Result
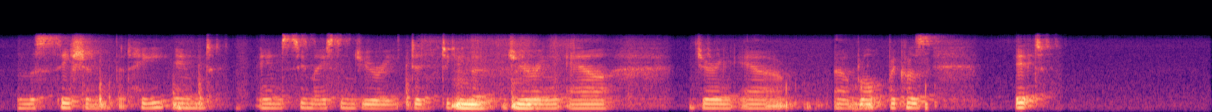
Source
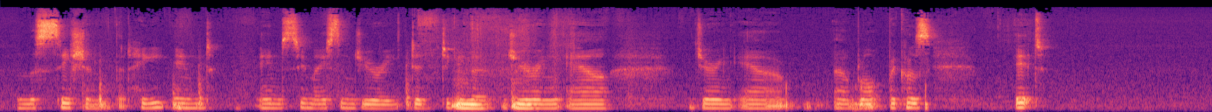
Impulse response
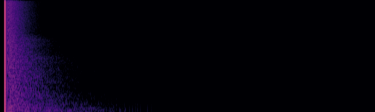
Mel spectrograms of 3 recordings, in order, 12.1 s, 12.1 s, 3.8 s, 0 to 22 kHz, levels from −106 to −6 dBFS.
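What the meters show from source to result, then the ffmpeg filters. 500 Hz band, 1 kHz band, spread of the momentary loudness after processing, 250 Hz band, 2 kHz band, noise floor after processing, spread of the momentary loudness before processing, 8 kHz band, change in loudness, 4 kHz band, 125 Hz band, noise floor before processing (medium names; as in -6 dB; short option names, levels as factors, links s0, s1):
+4.0 dB, +3.5 dB, 19 LU, +3.5 dB, +3.5 dB, -55 dBFS, 18 LU, under -25 dB, +0.5 dB, +2.0 dB, +3.5 dB, -50 dBFS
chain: -filter_complex "[0:a]aresample=11025,aresample=44100,asplit=4[s0][s1][s2][s3];[s1]adelay=91,afreqshift=64,volume=0.2[s4];[s2]adelay=182,afreqshift=128,volume=0.0638[s5];[s3]adelay=273,afreqshift=192,volume=0.0204[s6];[s0][s4][s5][s6]amix=inputs=4:normalize=0,agate=range=0.447:threshold=0.00447:ratio=16:detection=peak,volume=1.5"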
